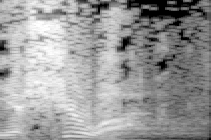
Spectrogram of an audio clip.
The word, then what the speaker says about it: Yeshua: The word Jesus is a transliteration in the Greek of a Hebrew name, meaning Yahweh saves, and the pronunciation of Jesus is actually Yeshua.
